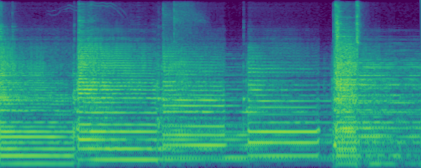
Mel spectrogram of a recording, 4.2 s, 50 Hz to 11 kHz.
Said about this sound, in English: Okay, so then left toggle to dB, right toggle switch on. Yep. Is triple octave tremolo. 3 octaves of reverb. LFO affects the volume of the reverb, creating a vintage organ effect.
